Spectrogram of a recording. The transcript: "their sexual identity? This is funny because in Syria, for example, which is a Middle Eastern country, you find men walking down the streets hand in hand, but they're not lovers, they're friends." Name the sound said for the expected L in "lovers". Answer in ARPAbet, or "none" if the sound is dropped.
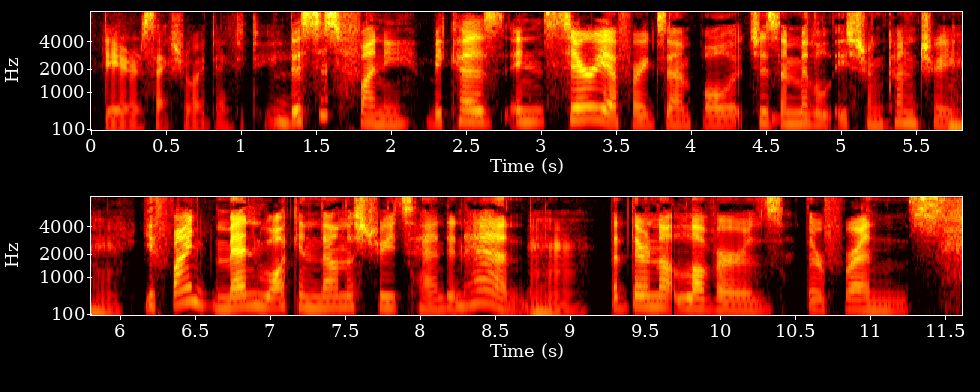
L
